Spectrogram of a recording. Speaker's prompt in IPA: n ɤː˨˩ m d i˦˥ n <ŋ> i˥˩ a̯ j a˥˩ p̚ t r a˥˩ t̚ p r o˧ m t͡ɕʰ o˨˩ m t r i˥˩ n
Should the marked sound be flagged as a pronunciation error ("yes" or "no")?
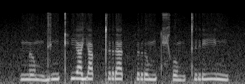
yes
